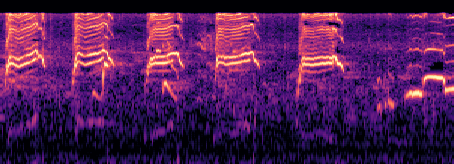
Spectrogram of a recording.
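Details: Oriental magpie-robin's combative song, used as a lure for other birds: five harsh, buzzy chattering bursts spaced roughly half a second apart, closing with softer whistled notes.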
